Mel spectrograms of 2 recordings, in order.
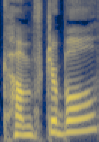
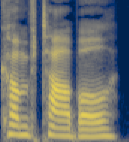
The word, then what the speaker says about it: comfortable: I remember mispronouncing the word comfortable for like 2 years. Nobody told me. I kept saying com-for-ta-ble when it should be comf-ta-ble.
